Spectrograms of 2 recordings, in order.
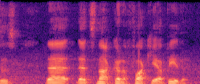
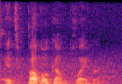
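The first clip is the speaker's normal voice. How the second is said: put-on dry, matter-of-fact deadpan delivery; 3 semitones lower than usual. Retelling what the man said while bringing the syringe, mimicking a deadpan delivery. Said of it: "almost completely deadpan and goes".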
